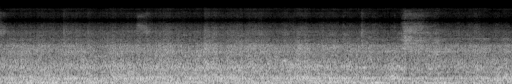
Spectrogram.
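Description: Electric commuter train running between stations, heard from inside the carriage: a steady rumble of wheels on rails with a faint steady hum and a few light clicks.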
